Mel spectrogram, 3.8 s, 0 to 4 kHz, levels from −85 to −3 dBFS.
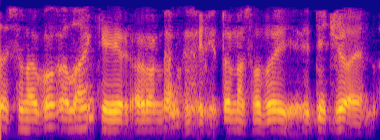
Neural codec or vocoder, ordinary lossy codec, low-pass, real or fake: codec, 16 kHz, 8 kbps, FunCodec, trained on LibriTTS, 25 frames a second; MP3, 24 kbps; 3.6 kHz; fake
